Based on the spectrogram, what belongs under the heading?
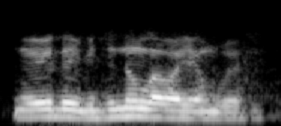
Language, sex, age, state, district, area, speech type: Bodo, male, 18-30, Assam, Chirang, rural, conversation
